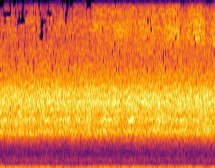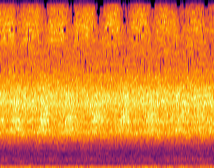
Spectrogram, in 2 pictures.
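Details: A loud, constant cicada drone in Yongsan Family Park's bamboo forest on a summer day, a high buzzing hiss without gaps, with only a little low-pitched background noise.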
